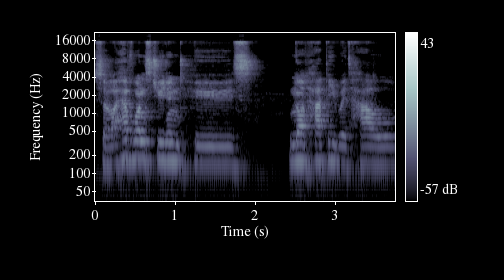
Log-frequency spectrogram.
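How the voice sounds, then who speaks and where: The speaker is a man with a British accent. His fairly high voice stays fairly even in intonation. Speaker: English teacher. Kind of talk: casual educational talk to camera. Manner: friendly, conversational.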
